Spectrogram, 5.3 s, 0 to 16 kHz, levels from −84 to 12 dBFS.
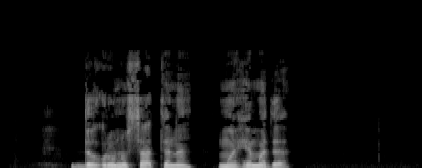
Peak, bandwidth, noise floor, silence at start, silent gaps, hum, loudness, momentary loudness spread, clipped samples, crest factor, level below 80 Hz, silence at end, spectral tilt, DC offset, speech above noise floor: -4 dBFS; 10.5 kHz; -79 dBFS; 0.9 s; none; none; -20 LUFS; 12 LU; under 0.1%; 18 dB; -70 dBFS; 1.7 s; -6.5 dB/octave; under 0.1%; 60 dB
